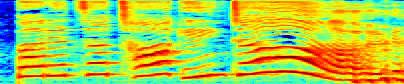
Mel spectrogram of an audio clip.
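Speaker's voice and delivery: drawn-out, high-pitched excited whine; excited plea. Acted. Making a point to each other with an inside joke, excited plea. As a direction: stretch it out high, insisting it's amazing. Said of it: "go to each other and be like".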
